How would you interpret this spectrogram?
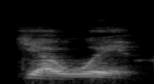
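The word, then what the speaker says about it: Yahweh: general unánime de que la pronunciación original es yahwe miren Se los voy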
